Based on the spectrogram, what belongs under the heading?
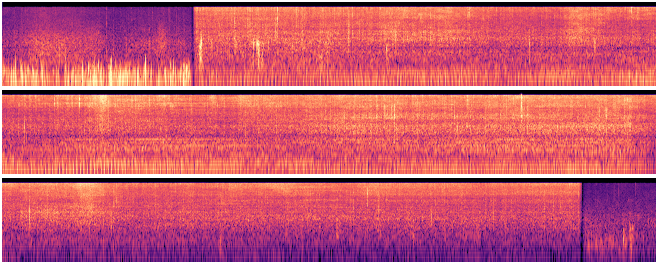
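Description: Chicken pieces frying in a pan over a wood campfire: a steady sizzle with a few sharp pops. It starts about two seconds in and cuts off suddenly near the end.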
